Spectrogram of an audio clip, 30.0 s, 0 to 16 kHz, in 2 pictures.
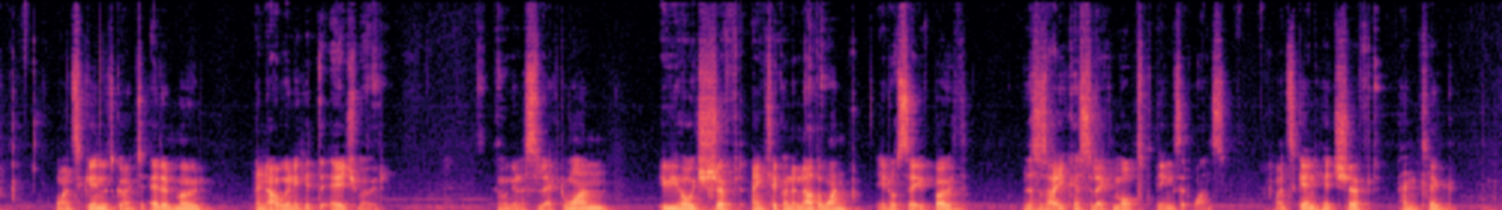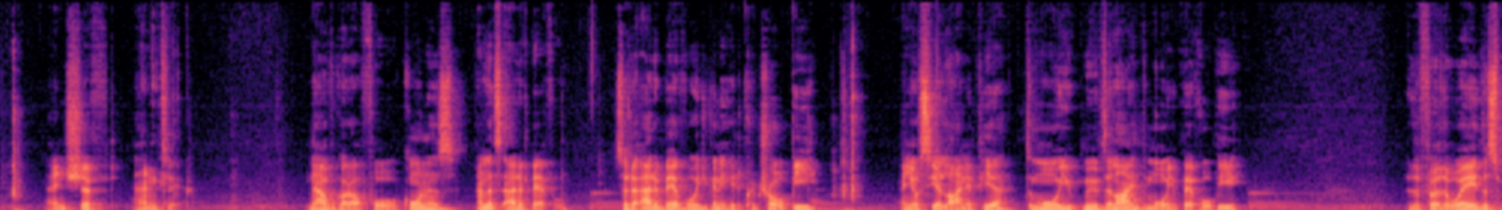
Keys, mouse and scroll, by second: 0.0 Tab, 3.7 click, 5.7-8.1 middle drag, 8.1 shift+click, 8.8-13.6 middle drag, 13.6 shift+click, 14.4-16.4 middle drag, 16.4 shift+click, 17.3-20.1 middle drag, 20.1-20.6 scroll up 1, 20.6-21.7 middle drag, 21.7-22.1 scroll down 1, 22.1-23.4 middle drag, 23.4 ctrl+b.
